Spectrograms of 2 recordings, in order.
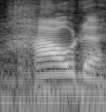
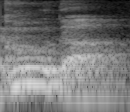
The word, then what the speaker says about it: Gouda: joy of the nation how the cheese yep that's how you pronounce oh how the wow i always said gouda i always said gouda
